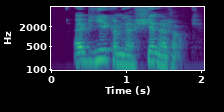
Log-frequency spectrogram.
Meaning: Dressed very poorly and with little fashion sense, especially if wearing old clothes
- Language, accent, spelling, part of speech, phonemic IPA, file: French, Canada, habillé comme la chienne à Jacques, adjective, /a.bi.je kɔm la ʃjɛn a ʒɑːk/, LL-Q150 (fra)-habillé comme la chienne à Jacques.wav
